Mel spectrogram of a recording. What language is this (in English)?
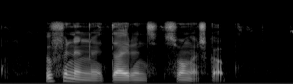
Afrikaans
